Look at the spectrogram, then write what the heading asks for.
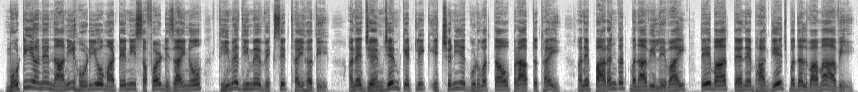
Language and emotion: Gujarati, neutral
